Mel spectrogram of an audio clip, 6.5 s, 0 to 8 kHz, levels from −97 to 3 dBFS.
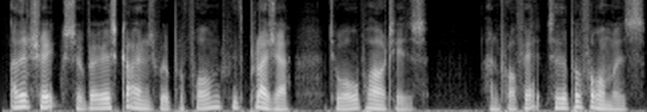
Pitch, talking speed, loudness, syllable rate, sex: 110 Hz, 160 wpm, -20 LUFS, 5.2 syllables/s, male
